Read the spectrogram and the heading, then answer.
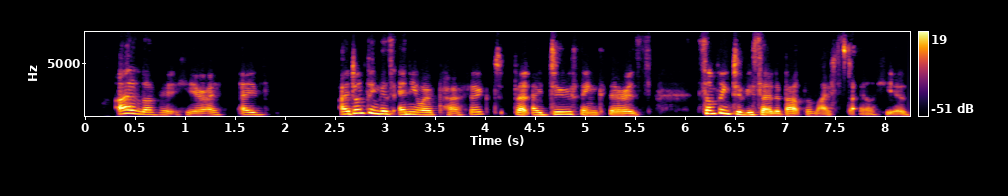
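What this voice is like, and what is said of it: Australian accent. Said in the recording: “as an Australian with the accent I have”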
